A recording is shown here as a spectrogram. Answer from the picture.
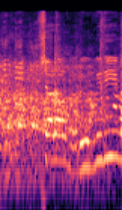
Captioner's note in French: rires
